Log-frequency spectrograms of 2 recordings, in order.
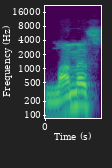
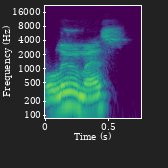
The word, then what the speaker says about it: Lummis: You pronounce it Lummis, not Loomis. Lummis like hummus. So check that out.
